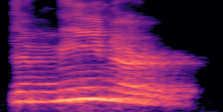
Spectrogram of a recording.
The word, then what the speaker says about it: demeanor: the day is demeanor it's a three syllable word they mean no but the stress is on the second word the meaner the mean the mean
